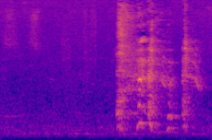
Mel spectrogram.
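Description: A person coughing: a short run of quick coughs starting a little over a second in.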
